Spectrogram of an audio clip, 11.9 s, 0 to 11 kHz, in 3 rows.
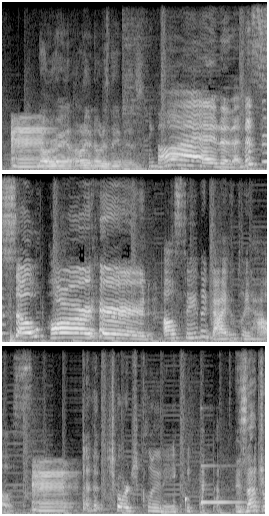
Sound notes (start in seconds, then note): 0.0 buzzer rings; 8.4 buzzer rings; 9.1 laughs; 10.8 bell rings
